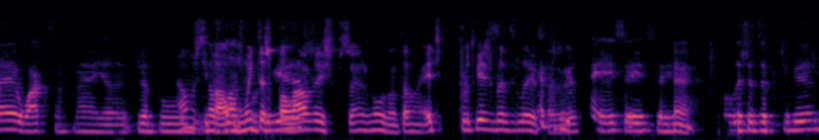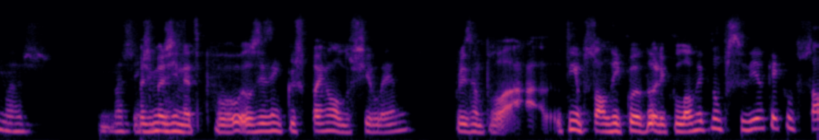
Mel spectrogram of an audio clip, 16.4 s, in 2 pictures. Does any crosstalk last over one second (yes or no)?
yes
